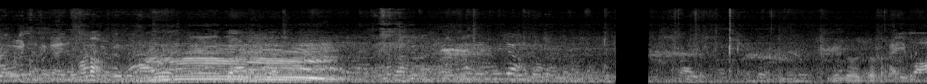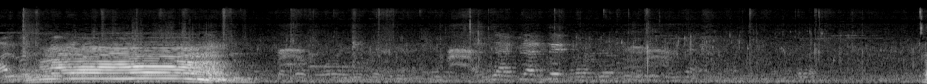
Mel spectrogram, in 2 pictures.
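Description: Water buffalo at a livestock market give long, deep lowing calls, two prominent bellows several seconds apart, amid outdoor background noise and people talking nearby.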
